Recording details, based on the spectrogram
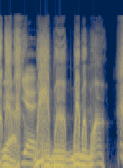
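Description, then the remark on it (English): A person imitates Donald Duck's squawking voice: a rapid, raspy string of loud quacking bursts, a brief silence, then one more squawk starting at the end. “And let's do a Donald. Donald Duck is the hardest one to do.”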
